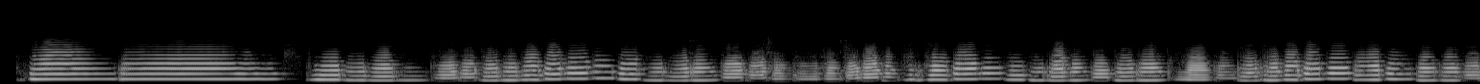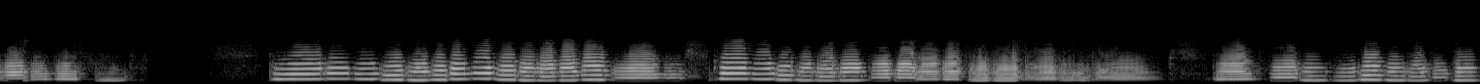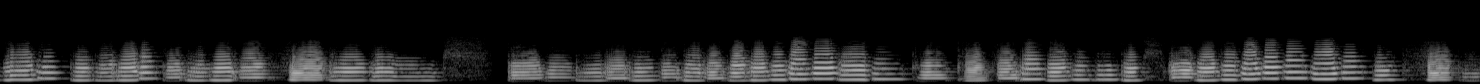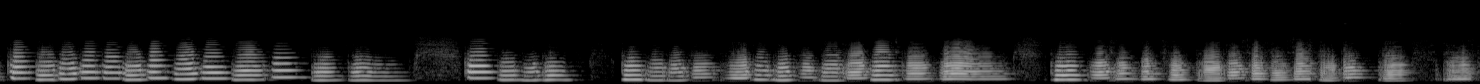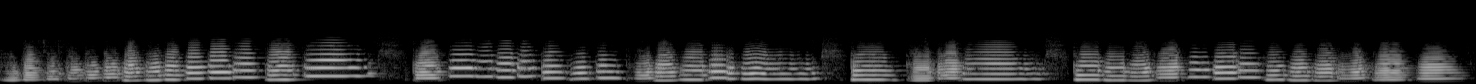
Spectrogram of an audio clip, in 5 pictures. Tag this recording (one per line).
song
one-man-band
trombone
